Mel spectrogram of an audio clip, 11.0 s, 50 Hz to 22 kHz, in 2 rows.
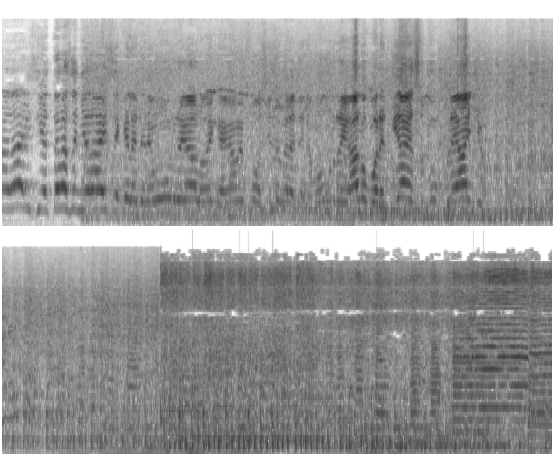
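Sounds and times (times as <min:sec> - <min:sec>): snare and bass drum beats: 0:00.8 - 0:11.0
trombones and trumpets: 0:05.8 - 0:11.0.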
